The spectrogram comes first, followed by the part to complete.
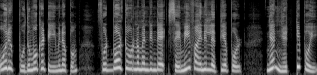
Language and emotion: Malayalam, surprised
